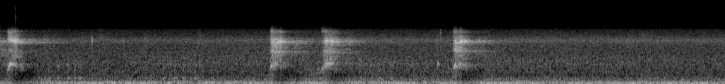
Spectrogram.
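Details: During playtime in the yard, a dog barks once, falls silent for over two seconds, then fires off three sharp barks, two close together and a third a second later, over low hum.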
